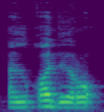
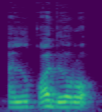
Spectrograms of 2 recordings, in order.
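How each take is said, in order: The two takes are said the same way.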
